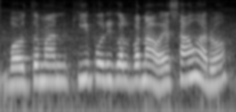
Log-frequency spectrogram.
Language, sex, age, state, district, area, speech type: Assamese, female, 45-60, Assam, Nalbari, rural, spontaneous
